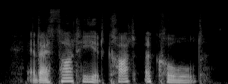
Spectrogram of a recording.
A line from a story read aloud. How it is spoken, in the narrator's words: Verloc muttered at the wall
